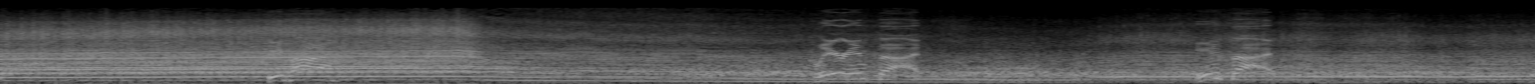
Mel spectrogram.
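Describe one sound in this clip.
A race car engine roars at high speed, its pitch dropping as it slows for a turn.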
